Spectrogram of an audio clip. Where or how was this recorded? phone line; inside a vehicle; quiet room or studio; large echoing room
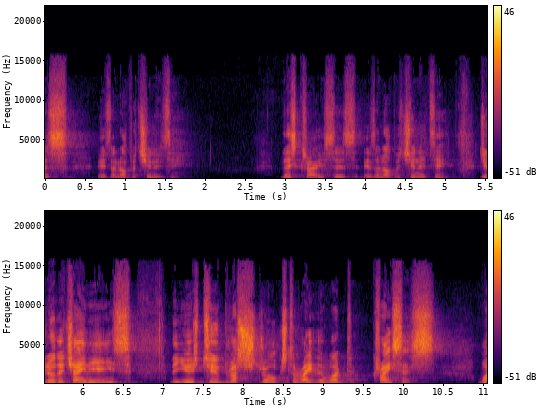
large echoing room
